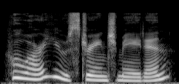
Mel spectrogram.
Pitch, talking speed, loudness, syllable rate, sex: 235 Hz, 165 wpm, -14 LUFS, 4.8 syllables/s, female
